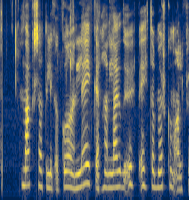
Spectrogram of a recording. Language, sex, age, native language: Icelandic, female, 40-49, Icelandic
